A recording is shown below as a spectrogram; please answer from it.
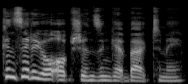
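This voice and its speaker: A wicked witch headmistress from a comedy game, acted by a woman, with a medium-pitched voice and theatrical, arch delivery. She is deliberate and teasingly sinister, recorded very dry and close. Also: very animated, no echo, close to an everyday voice. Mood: flirtatious, sly. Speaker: video game character voice. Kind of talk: scripted comedic game voice lines.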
